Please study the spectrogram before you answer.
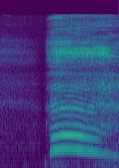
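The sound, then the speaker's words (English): A single heavy, emotional breath comes out as a drawn, voiced sigh, loud, its pitch sagging slightly as it fades. No words are spoken. “I was just, like, breathing and thinking.”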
